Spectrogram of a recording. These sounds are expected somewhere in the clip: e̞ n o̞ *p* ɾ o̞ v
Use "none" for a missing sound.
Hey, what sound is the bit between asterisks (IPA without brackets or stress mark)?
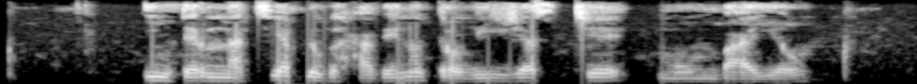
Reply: t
